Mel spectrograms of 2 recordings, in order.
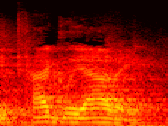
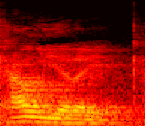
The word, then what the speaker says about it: Cagliari: So we would all say Cagliari, but it's Cagliari. Cagliari or something. They silent the G.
